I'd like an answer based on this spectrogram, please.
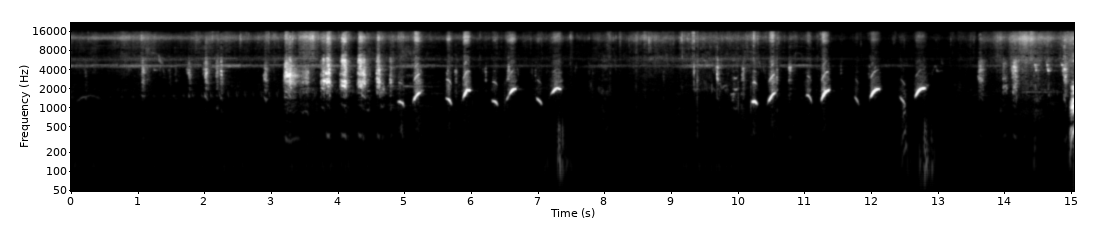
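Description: A flock of helmeted guineafowl calling: bouts of harsh chattering, and runs of short rising calls at about two or three a second, in two spells.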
